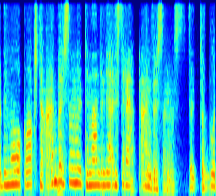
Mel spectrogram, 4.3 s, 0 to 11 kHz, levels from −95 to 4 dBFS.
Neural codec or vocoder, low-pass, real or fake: codec, 44.1 kHz, 0.9 kbps, DAC; 9.9 kHz; fake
